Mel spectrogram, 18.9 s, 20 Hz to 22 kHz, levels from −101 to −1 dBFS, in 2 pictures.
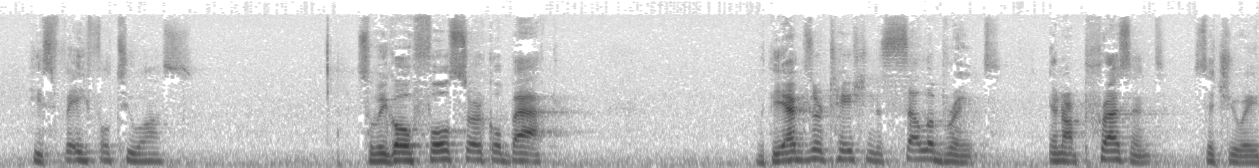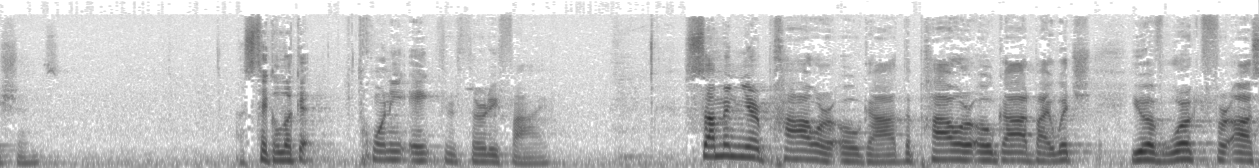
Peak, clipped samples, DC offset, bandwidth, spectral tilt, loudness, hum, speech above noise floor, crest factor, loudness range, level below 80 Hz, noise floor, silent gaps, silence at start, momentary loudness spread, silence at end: -12 dBFS; under 0.1%; under 0.1%; over 20 kHz; -5 dB/octave; -33 LUFS; none; 28 dB; 22 dB; 8 LU; -64 dBFS; -61 dBFS; none; 0.25 s; 22 LU; 0 s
